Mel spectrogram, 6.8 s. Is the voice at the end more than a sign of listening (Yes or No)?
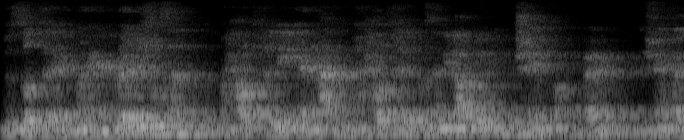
Yes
